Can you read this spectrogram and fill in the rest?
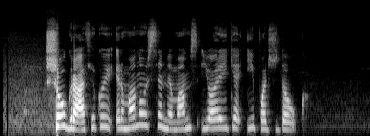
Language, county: Lithuanian, Klaipėda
